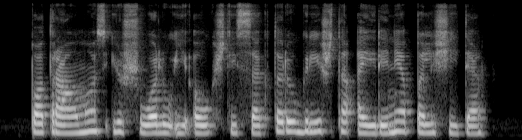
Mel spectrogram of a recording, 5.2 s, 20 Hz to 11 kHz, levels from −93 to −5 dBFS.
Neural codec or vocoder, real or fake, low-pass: none; real; 9.9 kHz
